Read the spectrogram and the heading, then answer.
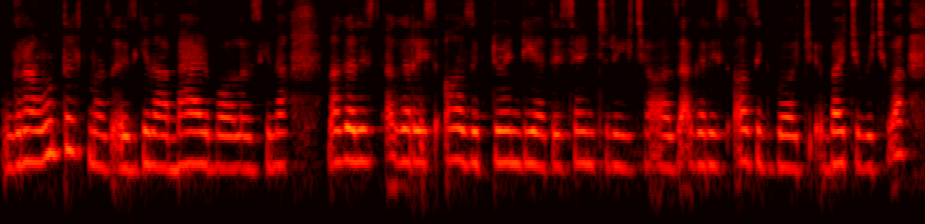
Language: Kashmiri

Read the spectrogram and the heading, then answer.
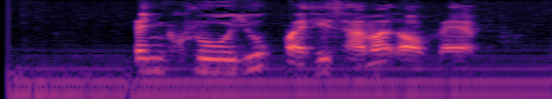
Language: Thai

